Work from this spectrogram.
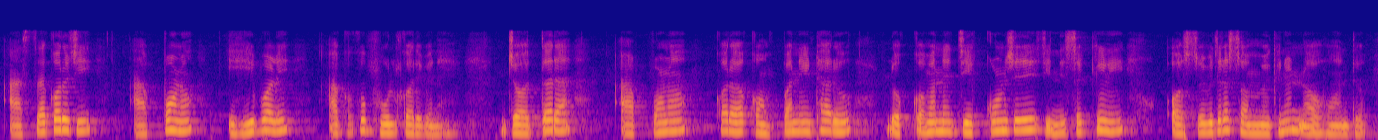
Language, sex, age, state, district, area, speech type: Odia, female, 30-45, Odisha, Nayagarh, rural, spontaneous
